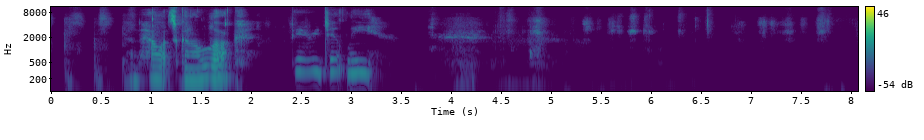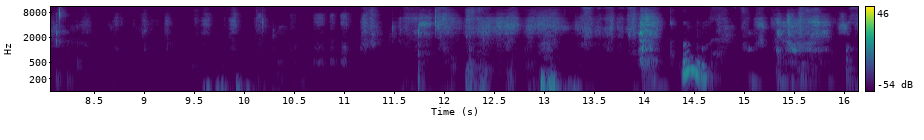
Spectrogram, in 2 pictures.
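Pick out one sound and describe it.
A cloth rubs and wipes over a wooden surface.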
